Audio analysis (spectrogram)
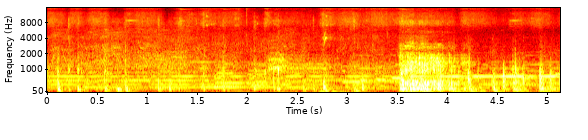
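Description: Horse hooves clopping in the Kingdom Come: Deliverance 2 video game, a run of close, rhythmic hoof thuds with loud rustling and shuffling noise swelling in the second half.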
